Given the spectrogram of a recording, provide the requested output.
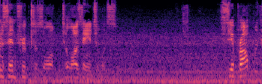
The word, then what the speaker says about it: Los Angeles: I mean, the correct pronunciation is Los Angeles. That's the correct pronunciation, but it's Spanish. You can call it Los Angeles and you can anglicize it.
